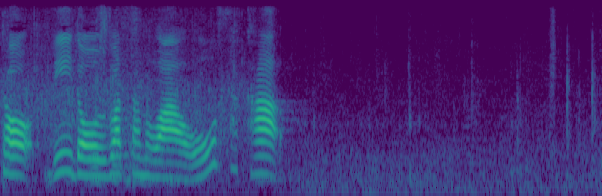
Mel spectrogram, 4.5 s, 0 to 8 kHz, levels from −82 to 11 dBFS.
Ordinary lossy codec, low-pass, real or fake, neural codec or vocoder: AAC, 48 kbps; 7.2 kHz; real; none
